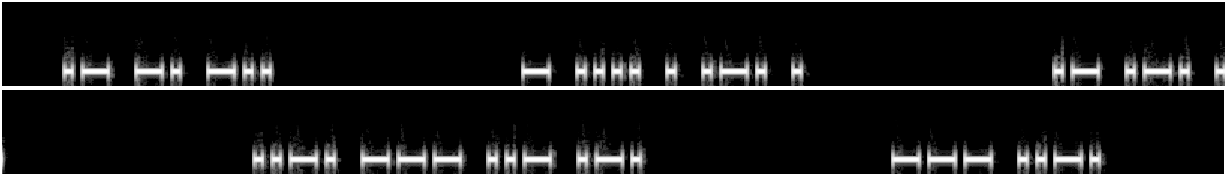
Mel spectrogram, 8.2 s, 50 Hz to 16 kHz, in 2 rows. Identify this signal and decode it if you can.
Morse code, heard as a keyed tone, about 40 wpm, 700 Hz. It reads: AND THERE ARE FOUR OF
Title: 4x Word-Spacing - Sentences from Top 300 Words - 40wpm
